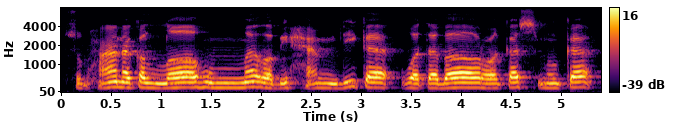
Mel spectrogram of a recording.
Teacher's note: یہ کاف موٹا نہیں پڑھتے ہیں بلکہ زبان کی جڑ کو تالو کے سخت حصہ سے لگا کر ادا کریں گے اور کاف باریک ادا کریں گے۔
